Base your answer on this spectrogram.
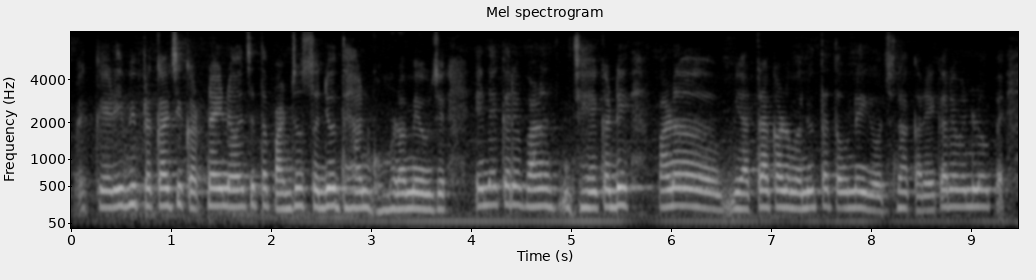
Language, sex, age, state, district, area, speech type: Sindhi, female, 18-30, Gujarat, Junagadh, rural, spontaneous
